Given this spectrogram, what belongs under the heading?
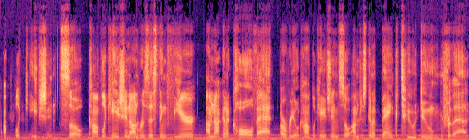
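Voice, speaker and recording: A man's voice: medium pitch, unhurried, few pauses, over music. A man acting as game master in a tabletop role-playing game, explaining rules and describing scenes.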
